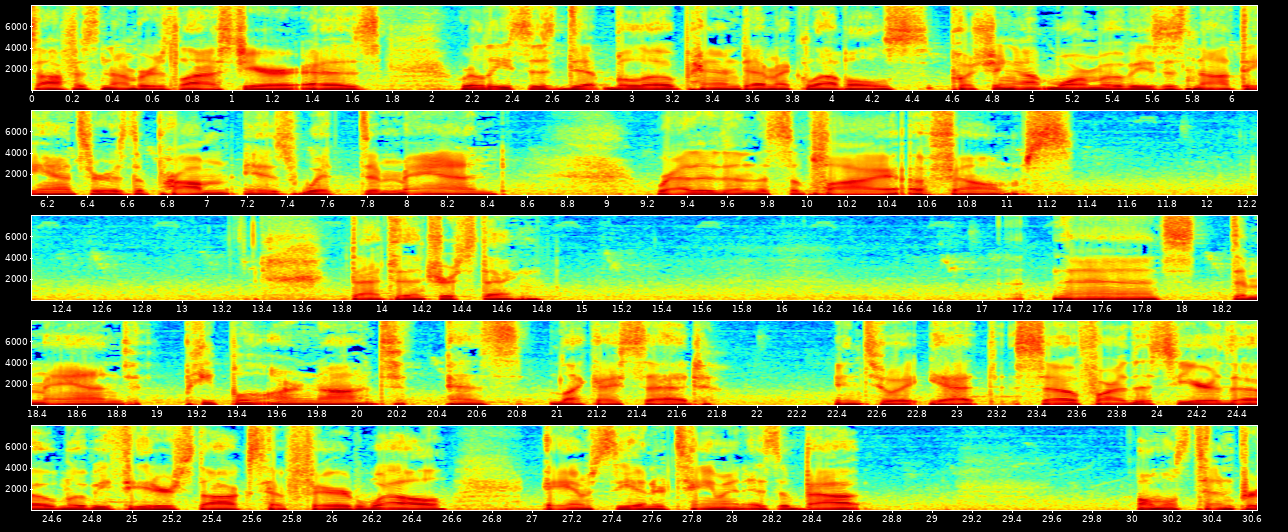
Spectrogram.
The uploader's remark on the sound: podcasts live from Cafe Anyway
